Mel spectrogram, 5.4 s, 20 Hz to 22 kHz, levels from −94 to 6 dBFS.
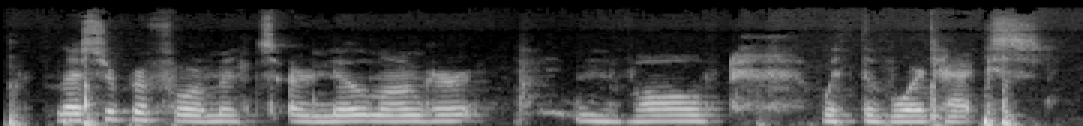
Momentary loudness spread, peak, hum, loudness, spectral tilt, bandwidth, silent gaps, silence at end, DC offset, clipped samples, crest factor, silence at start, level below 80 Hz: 12 LU; -2 dBFS; none; -20 LUFS; -6 dB/octave; 16 kHz; none; 0.2 s; under 0.1%; under 0.1%; 18 dB; 0.05 s; -40 dBFS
